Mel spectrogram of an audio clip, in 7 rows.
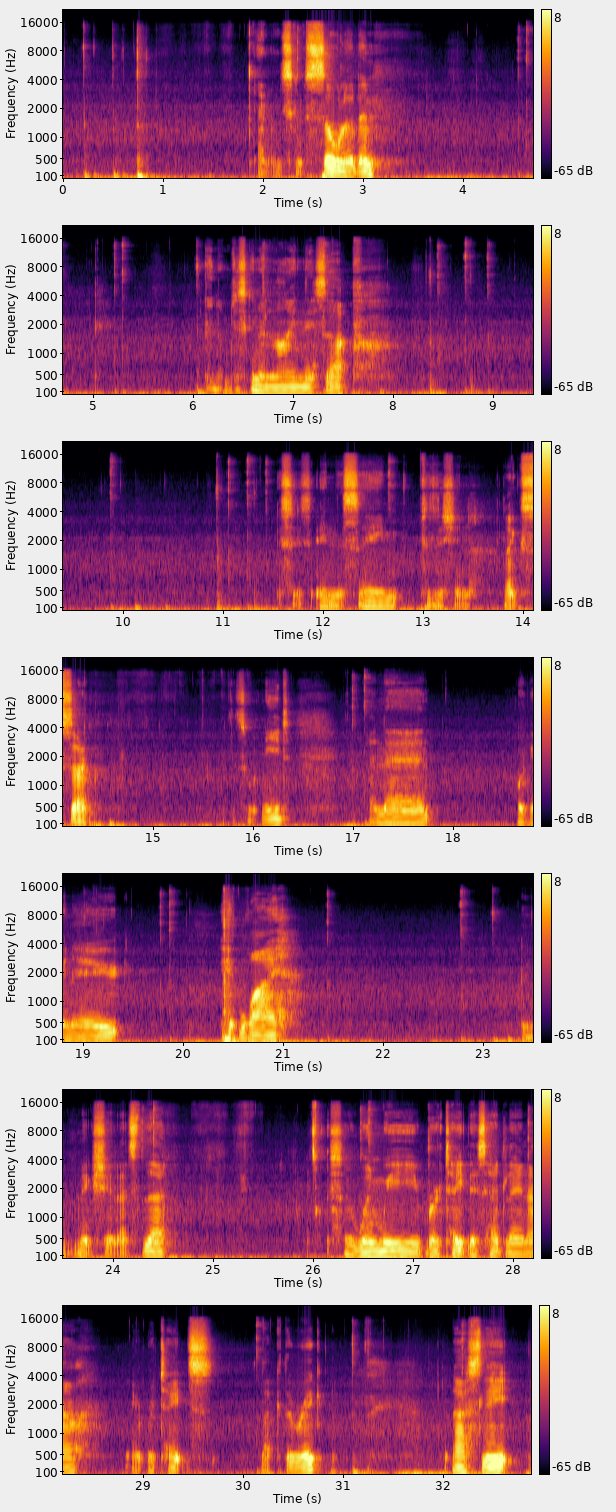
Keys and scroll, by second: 0.1 5, 0.5 0, 0.7 Return, 8.4 space, 10.9 space, 20.5 y, 27.1 r, 31.0 ctrl+z.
